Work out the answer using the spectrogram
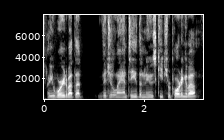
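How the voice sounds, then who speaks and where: An actor playing a cold, scheming middle-aged businessman villain in an audio drama, formal and measured with a sardonic edge. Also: mid-range voice, steady tone, darkish tone, no echo, studio quality, lightly acted. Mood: resolute, menacing.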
